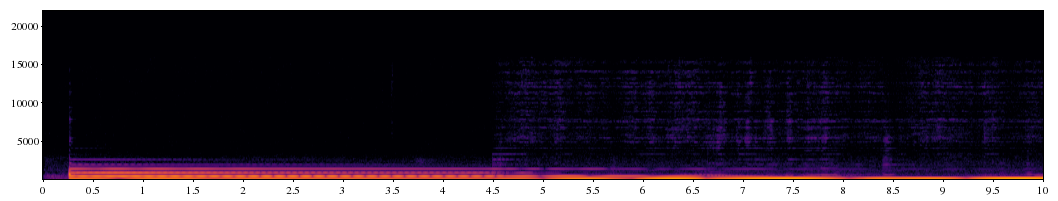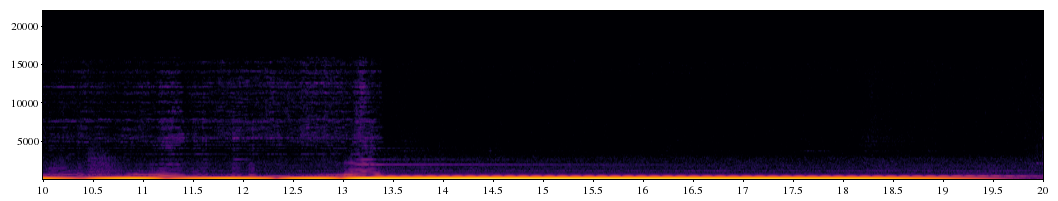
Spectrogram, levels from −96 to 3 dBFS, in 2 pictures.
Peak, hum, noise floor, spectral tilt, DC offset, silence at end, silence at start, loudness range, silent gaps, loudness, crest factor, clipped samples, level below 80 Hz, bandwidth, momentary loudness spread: -8 dBFS; none; -57 dBFS; -14.5 dB/octave; under 0.1%; 0.6 s; 0.25 s; 19 LU; none; -19 LUFS; 10 dB; under 0.1%; -80 dBFS; 1.5 kHz; 21 LU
